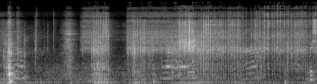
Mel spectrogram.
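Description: A small blender whirs in short bursts while mixing a drink in a cup at home, its motor buzzing and rattling unevenly, run gently rather than at full power, with some background noise.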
